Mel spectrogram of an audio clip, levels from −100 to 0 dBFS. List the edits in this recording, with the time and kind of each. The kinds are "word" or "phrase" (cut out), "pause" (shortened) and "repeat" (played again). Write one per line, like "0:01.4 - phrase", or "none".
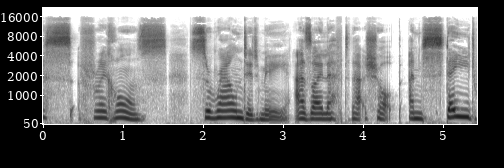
none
